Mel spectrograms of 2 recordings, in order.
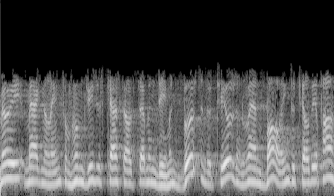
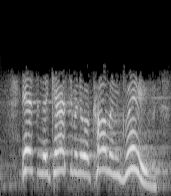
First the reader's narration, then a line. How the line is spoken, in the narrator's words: the Mary of James and Joses wailed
